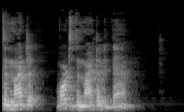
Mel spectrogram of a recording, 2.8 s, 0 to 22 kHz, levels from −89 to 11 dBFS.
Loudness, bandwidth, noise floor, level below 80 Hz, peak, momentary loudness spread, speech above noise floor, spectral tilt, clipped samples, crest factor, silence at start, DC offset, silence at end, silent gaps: -18 LUFS; 13 kHz; -65 dBFS; -60 dBFS; -2 dBFS; 14 LU; 48 dB; -6.5 dB/octave; under 0.1%; 16 dB; 0.05 s; under 0.1%; 0.8 s; none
